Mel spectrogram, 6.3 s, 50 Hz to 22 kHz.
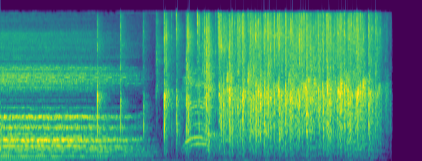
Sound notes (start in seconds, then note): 2.2 applause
